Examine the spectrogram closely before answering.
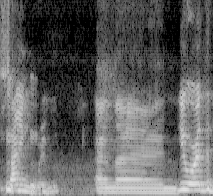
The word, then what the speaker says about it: Sanguine: Sanguine rhymes with penguin. Penguin Magman. So it's sanguine, and then You are the business goose.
